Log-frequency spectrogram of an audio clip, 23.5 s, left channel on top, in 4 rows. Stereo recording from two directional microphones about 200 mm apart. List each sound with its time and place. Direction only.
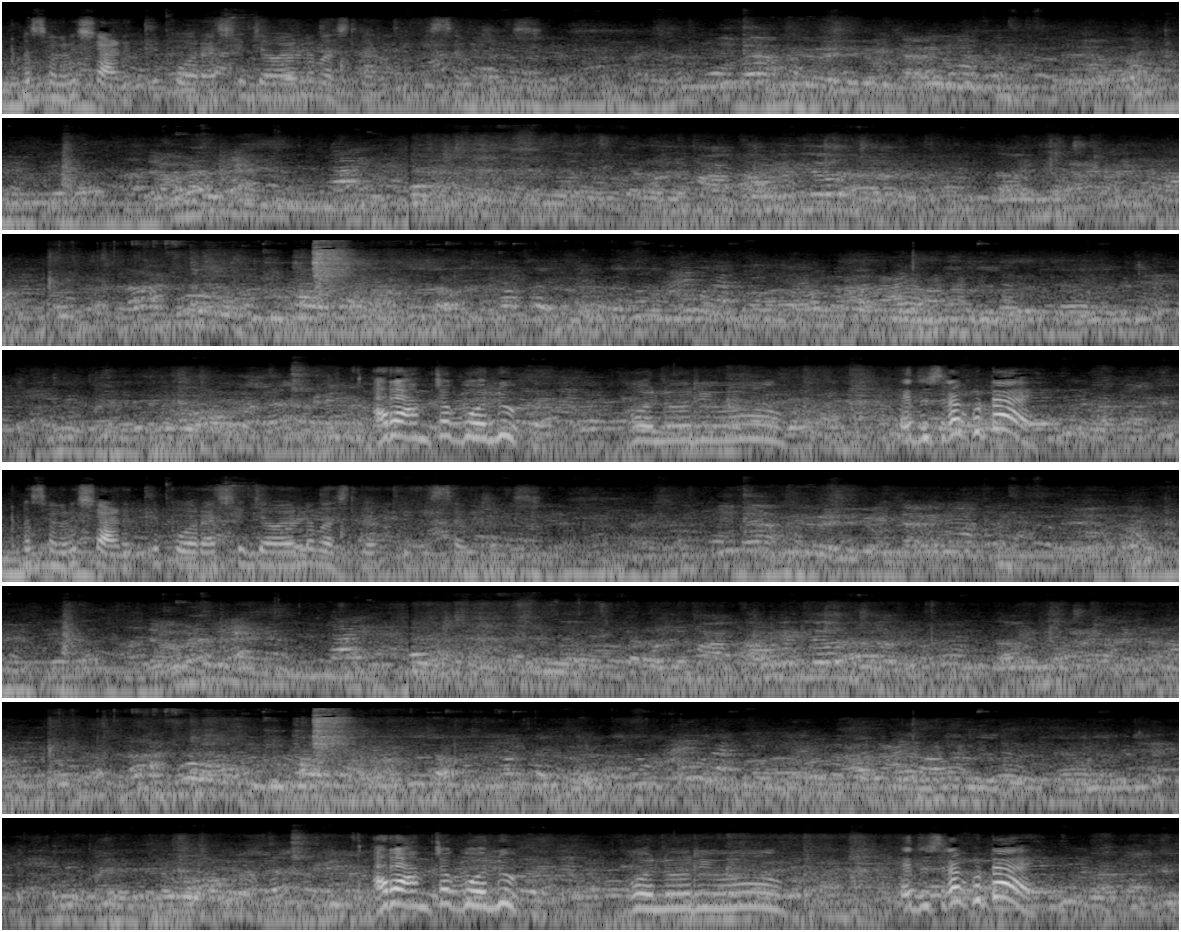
0.1 s speech: 10° left (ahead or behind)
19.5 s speech: 10° left (ahead or behind)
